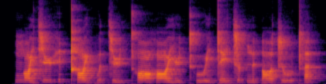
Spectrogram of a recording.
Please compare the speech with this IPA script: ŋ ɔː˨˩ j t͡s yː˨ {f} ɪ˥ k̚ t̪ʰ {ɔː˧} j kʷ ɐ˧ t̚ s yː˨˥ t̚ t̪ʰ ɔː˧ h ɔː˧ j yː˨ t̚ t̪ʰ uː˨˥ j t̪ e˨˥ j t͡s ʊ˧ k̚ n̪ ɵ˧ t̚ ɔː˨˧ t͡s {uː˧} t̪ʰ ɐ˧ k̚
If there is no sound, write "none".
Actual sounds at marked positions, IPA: h, ɔː˧, uː˧

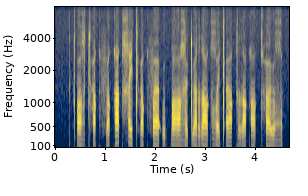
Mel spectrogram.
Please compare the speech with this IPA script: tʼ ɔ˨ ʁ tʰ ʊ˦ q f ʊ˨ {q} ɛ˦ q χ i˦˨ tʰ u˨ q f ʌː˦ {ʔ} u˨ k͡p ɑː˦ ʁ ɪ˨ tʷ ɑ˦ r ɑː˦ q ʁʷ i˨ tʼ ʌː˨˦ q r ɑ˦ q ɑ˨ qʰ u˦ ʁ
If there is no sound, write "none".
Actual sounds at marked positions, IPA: q, ʔ

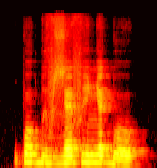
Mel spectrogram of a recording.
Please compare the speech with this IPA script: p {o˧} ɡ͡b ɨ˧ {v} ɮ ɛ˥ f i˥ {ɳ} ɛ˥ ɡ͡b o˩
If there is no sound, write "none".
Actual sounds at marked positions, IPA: o˥, v, ɲ

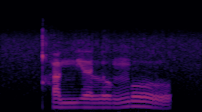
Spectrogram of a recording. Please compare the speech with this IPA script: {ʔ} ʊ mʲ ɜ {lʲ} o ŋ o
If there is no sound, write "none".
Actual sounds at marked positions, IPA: qʰ, l

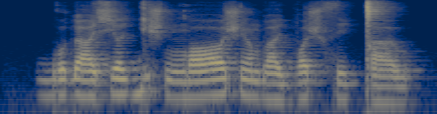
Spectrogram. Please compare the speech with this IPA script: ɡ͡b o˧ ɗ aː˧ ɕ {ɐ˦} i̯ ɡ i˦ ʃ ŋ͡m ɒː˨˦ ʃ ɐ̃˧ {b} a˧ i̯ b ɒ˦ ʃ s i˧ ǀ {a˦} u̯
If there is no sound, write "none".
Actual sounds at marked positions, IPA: ɐ˦, b, a˨

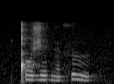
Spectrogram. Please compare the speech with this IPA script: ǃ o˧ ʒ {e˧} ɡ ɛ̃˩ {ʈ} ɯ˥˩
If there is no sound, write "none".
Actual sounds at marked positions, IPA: e˧, θ

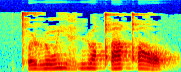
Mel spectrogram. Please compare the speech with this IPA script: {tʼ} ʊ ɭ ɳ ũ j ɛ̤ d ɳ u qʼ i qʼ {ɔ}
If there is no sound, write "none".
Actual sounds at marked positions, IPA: tʼ, ɔ

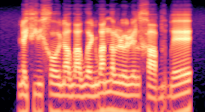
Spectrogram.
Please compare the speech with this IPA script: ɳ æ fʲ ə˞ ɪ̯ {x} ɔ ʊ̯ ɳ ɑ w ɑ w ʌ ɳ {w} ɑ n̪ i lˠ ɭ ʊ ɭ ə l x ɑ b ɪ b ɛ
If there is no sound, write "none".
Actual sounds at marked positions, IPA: x, w

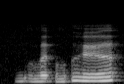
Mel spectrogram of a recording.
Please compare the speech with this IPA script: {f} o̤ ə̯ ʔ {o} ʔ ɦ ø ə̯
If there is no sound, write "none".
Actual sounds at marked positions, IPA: bʱ, o̤

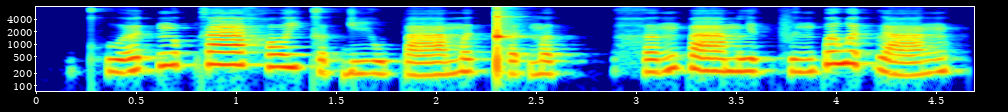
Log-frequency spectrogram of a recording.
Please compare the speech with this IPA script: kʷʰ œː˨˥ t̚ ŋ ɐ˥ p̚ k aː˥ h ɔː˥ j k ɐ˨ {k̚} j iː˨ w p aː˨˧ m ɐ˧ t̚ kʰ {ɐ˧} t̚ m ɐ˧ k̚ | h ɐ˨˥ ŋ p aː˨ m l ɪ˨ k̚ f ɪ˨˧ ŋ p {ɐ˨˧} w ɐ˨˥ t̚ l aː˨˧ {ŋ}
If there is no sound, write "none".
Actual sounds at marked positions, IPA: k̚, ɐ˨, ɐ˥, ŋ

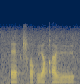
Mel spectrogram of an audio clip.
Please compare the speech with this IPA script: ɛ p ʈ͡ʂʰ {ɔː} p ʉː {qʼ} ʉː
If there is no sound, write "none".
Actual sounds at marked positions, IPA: ɔ, qʼ

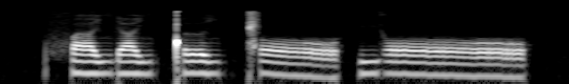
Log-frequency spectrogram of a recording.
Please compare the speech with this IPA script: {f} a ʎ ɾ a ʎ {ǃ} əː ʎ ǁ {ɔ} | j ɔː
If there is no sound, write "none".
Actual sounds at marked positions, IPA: f, ǃ, ɔ

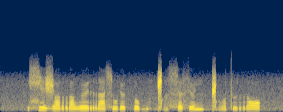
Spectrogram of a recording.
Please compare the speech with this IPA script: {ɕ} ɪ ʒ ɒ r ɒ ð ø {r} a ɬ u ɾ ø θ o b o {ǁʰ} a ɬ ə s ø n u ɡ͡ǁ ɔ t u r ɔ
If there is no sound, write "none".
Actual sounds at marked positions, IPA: ɕ, r, ɡ͡ǁ

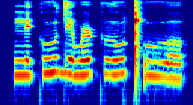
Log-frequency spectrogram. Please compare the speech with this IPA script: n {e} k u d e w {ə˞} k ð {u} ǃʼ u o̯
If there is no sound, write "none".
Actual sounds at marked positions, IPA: e, ə˞, u

